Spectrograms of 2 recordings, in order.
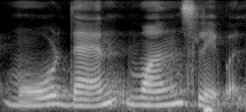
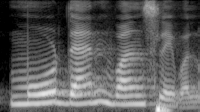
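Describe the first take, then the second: First: "more than one syllable" said very slowly and quietly; quiet, drawn-out "more than one syllable" for notes; slow, soft repeat. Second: Plain. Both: Shown as a demonstration.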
